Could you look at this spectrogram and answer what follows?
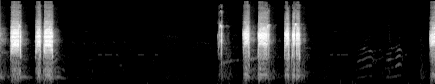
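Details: Kala teetar, the black francolin, calling in harsh, gravelly bursts: a loud pair of notes, a pause of about three seconds, then a faint note and three rasping notes, with another burst starting at the end.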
